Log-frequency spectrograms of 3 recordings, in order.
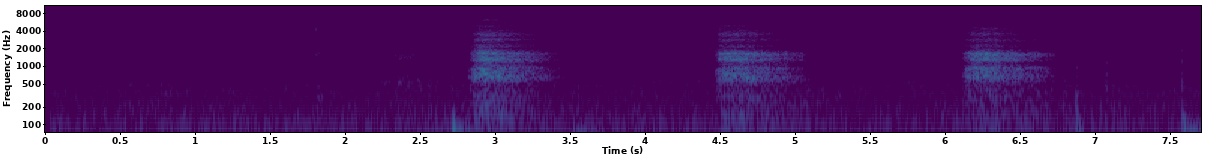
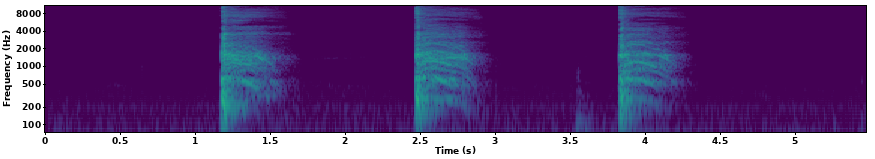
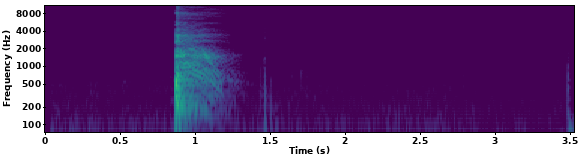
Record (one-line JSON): {"exhalation_length": "7.7 s", "exhalation_amplitude": 251, "exhalation_signal_mean_std_ratio": 0.43, "three_cough_length": "5.5 s", "three_cough_amplitude": 6009, "three_cough_signal_mean_std_ratio": 0.32, "cough_length": "3.5 s", "cough_amplitude": 9600, "cough_signal_mean_std_ratio": 0.16, "survey_phase": "beta (2021-08-13 to 2022-03-07)", "age": "45-64", "gender": "Male", "wearing_mask": "No", "symptom_cough_any": true, "symptom_new_continuous_cough": true, "symptom_runny_or_blocked_nose": true, "symptom_headache": true, "smoker_status": "Never smoked", "respiratory_condition_asthma": false, "respiratory_condition_other": false, "recruitment_source": "Test and Trace", "submission_delay": "1 day", "covid_test_result": "Positive", "covid_test_method": "RT-qPCR", "covid_ct_value": 19.3, "covid_ct_gene": "ORF1ab gene", "covid_ct_mean": 19.9, "covid_viral_load": "290000 copies/ml", "covid_viral_load_category": "Low viral load (10K-1M copies/ml)"}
